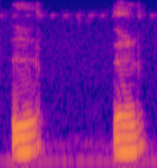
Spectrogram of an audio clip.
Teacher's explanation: जब उ का उच्चारण होता है तो हमारे होठ गोलाकार हो जाते हैं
